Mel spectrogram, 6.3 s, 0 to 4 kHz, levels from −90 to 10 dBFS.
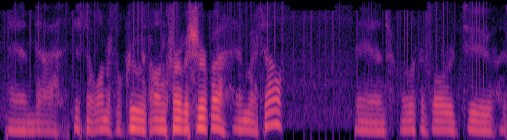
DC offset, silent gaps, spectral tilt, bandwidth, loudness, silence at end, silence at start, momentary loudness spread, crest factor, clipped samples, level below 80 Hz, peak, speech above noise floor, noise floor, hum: under 0.1%; none; -6.5 dB/octave; 4 kHz; -33 LUFS; 0 s; 0.05 s; 13 LU; 16 dB; under 0.1%; -52 dBFS; -16 dBFS; 23 dB; -55 dBFS; none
